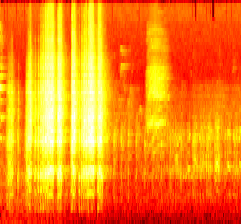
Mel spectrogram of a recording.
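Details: Loud, social common chachalacas near a palapa in Sierra Madre jungle along Banderas Bay at first light: several harsh, rough calls clustered over two seconds, followed by a softer grating tail.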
